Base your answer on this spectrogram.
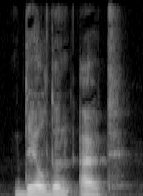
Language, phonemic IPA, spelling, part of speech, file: Dutch, /ˈdeldə(n) ˈœyt/, deelden uit, verb, Nl-deelden uit.ogg
- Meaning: inflection of uitdelen: 1. plural past indicative 2. plural past subjunctive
